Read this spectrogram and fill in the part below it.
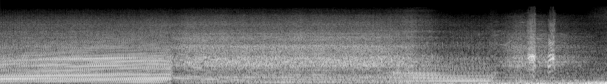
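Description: A Holden Torana A9X hatchback muscle car engine revs hard and loud up close, holding a high steady note before dropping through gear changes and settling into a rough, lumpy idle.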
